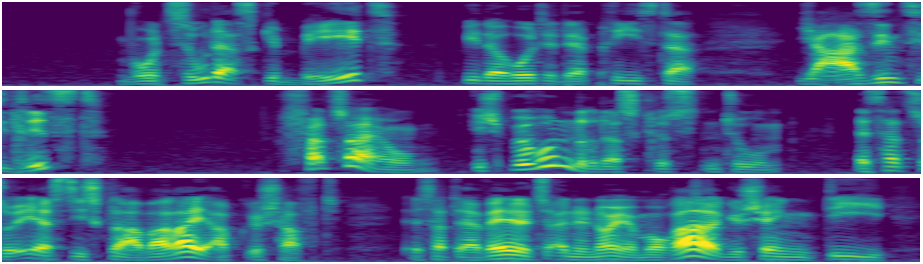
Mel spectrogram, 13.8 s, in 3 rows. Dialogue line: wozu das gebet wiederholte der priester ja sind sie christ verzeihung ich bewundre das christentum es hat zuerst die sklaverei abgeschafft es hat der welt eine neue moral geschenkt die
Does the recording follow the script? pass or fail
pass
